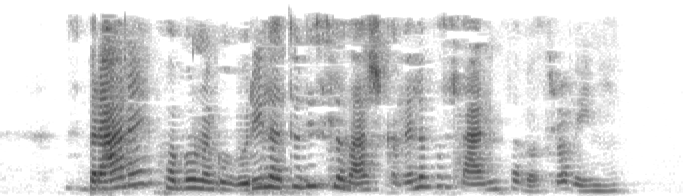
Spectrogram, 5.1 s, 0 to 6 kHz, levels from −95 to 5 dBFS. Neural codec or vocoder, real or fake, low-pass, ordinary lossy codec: vocoder, 22.05 kHz, 80 mel bands, Vocos; fake; 5.4 kHz; AAC, 24 kbps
